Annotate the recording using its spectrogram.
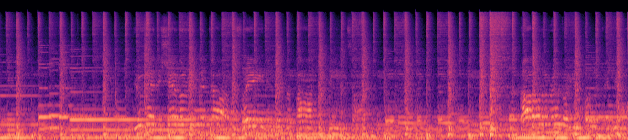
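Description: Live rock band playing: sustained keyboard chords, a drum kit keeping a steady beat on the cymbals, and a lead melody with wavering pitch. A cymbal crash about ten seconds in.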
